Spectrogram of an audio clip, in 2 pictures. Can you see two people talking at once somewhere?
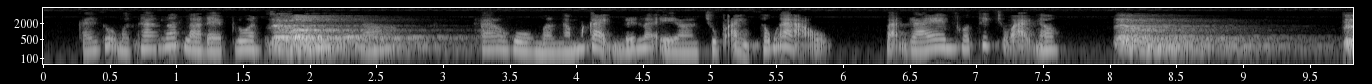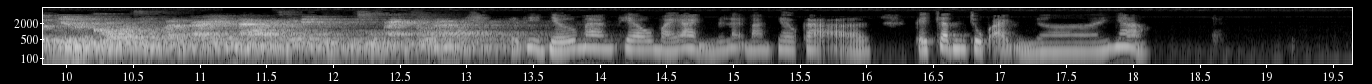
No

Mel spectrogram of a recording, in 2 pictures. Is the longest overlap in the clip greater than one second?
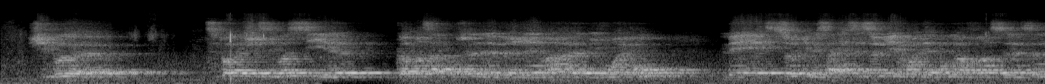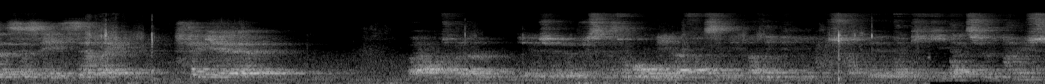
No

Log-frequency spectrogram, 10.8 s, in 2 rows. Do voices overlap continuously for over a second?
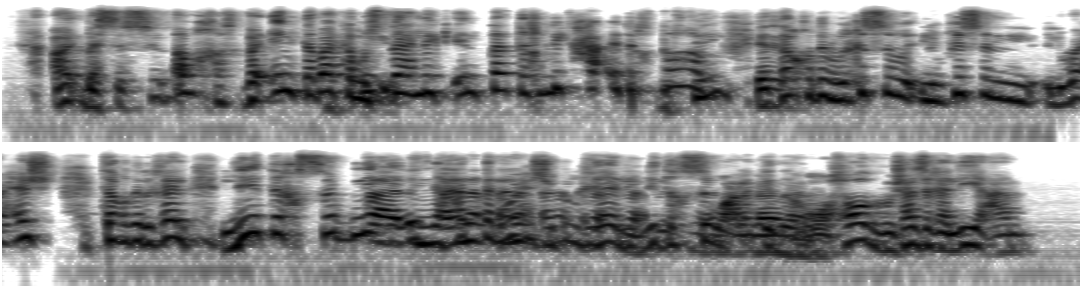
Yes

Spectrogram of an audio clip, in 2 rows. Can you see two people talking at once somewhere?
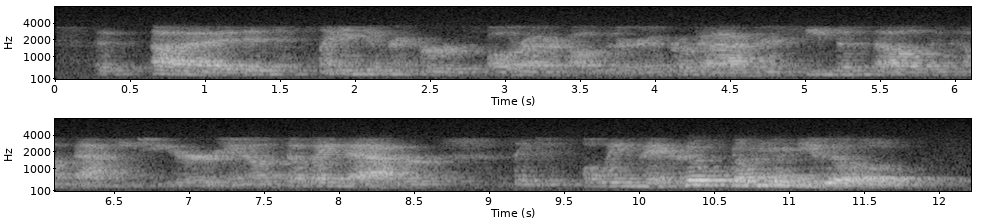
Yes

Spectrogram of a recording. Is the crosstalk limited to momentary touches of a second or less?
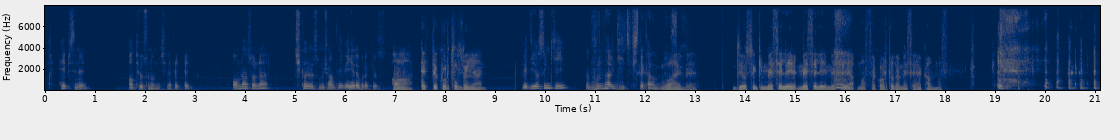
Yes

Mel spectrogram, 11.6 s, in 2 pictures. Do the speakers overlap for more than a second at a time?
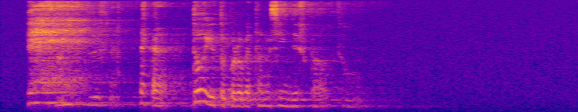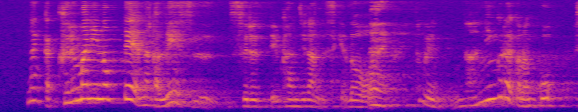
No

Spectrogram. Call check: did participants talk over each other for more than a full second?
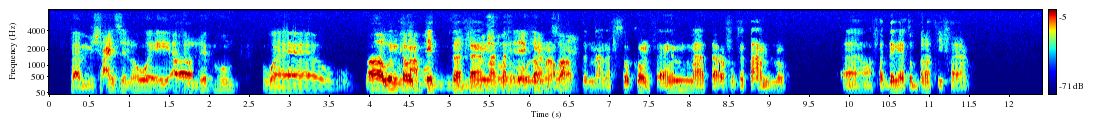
Yes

